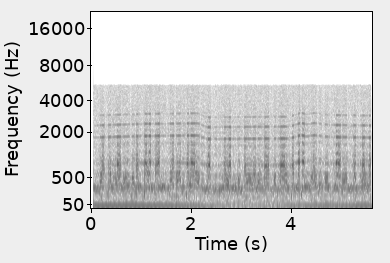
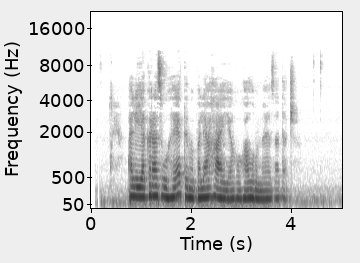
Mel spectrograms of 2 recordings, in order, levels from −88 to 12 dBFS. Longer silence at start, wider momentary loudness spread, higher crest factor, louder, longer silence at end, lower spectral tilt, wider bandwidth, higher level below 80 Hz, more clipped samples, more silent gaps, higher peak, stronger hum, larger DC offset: second, 0.05 s vs 0.75 s; second, 5 LU vs 14 LU; about the same, 16 dB vs 12 dB; second, -35 LUFS vs -17 LUFS; second, 0 s vs 1 s; second, -2.5 dB/octave vs -8 dB/octave; second, 5.6 kHz vs 9.6 kHz; about the same, -44 dBFS vs -44 dBFS; neither; neither; second, -18 dBFS vs -6 dBFS; neither; neither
